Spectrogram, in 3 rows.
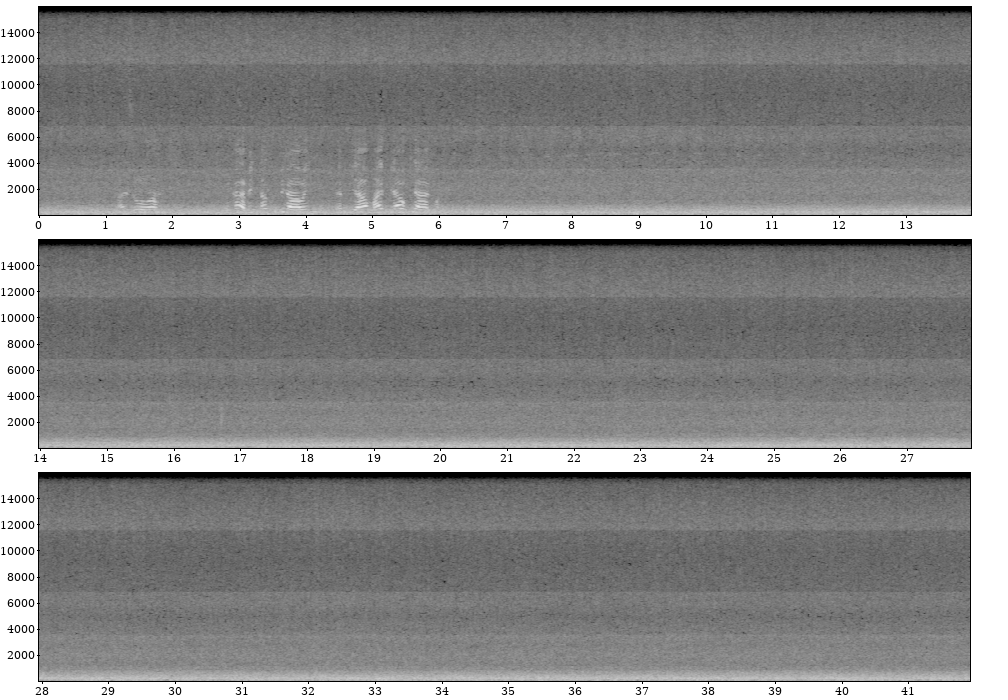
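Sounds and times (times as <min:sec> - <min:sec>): waterfall rushing: 0:00.5 - 0:06.8.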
